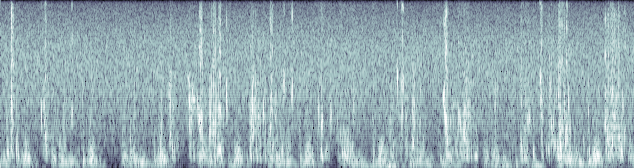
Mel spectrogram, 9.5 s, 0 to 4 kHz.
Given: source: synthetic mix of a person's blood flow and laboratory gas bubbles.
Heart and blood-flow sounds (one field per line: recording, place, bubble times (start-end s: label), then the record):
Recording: Doppler ultrasound of blood flow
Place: precordium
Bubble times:
0.05-0.32 s: bubbles
0.57-0.80 s: bubbles
0.95-1.01 s: bubbles
1.05-1.10 s: bubbles
2.49-2.69 s: bubbles
2.79-3.44 s: bubbles
3.71-4.40 s: bubbles
4.73-4.99 s: bubbles
5.02-5.33 s: bubbles
5.56-5.65 s: bubbles
5.78-6.06 s: bubbles
6.32-6.38 s: bubbles
6.61-7.18 s: bubbles
7.77-8.58 s: bubbles
9.04-9.50 s: bubbles
From the record:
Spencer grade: 3 (all of the cardiac periods contain showers or single bubble signals, but not dominating or overriding the cardiac motion signals)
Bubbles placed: only in the low amplitude regions of the cardiac cycle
